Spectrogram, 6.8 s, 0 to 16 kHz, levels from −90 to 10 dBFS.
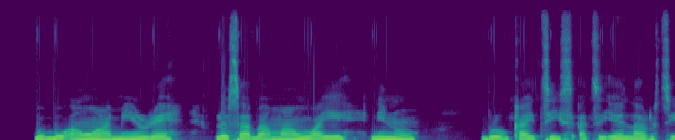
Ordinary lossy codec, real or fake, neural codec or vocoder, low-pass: none; real; none; 14.4 kHz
